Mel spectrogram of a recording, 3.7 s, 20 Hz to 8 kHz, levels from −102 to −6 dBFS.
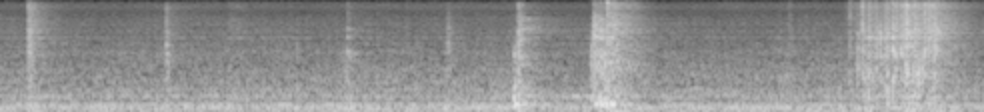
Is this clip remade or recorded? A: remade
